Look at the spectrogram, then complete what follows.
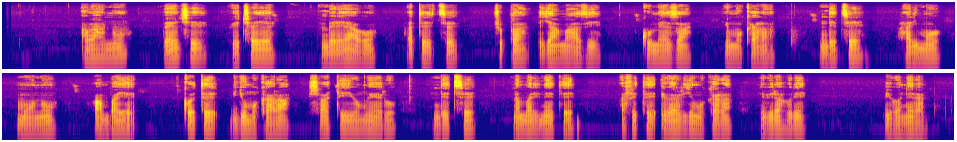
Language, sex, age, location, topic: Kinyarwanda, male, 18-24, Kigali, government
